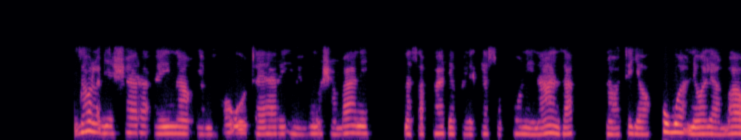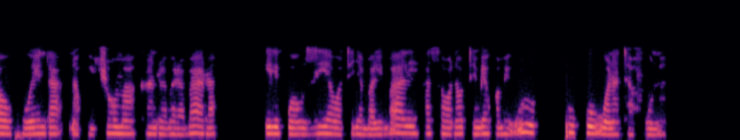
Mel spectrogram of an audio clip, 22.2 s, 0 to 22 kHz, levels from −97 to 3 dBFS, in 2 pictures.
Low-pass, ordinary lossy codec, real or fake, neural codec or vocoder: 5.4 kHz; Opus, 24 kbps; real; none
